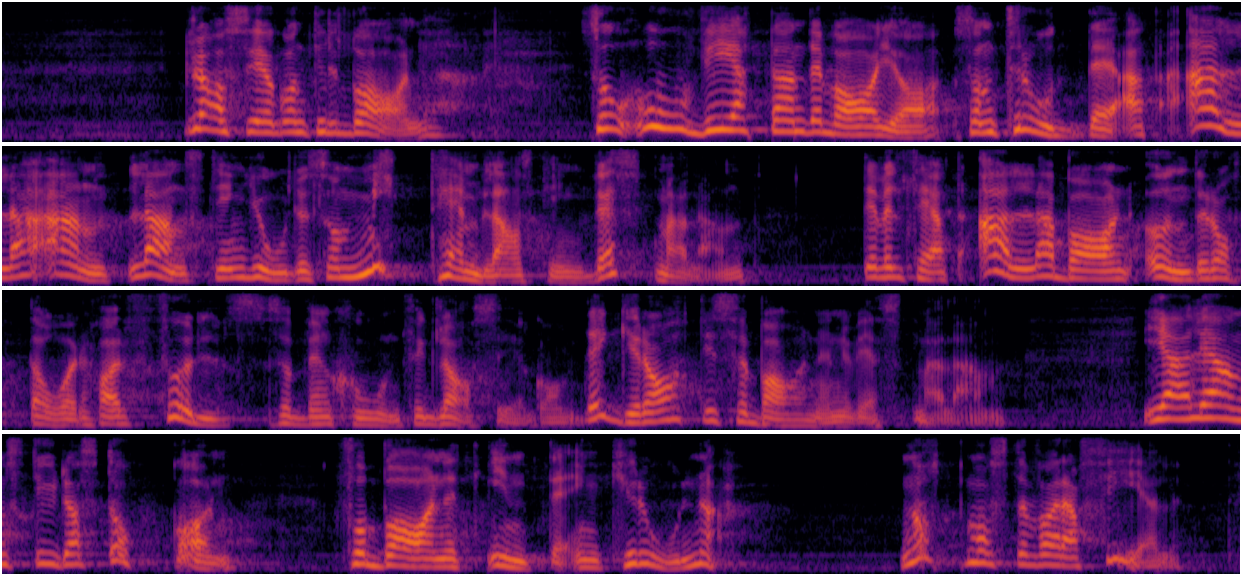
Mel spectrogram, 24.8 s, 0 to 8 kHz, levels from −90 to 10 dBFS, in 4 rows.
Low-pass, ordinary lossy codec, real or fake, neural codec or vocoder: 7.2 kHz; none; fake; codec, 24 kHz, 6 kbps, HILCodec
